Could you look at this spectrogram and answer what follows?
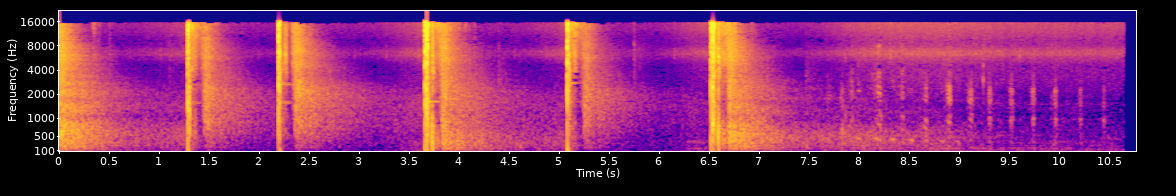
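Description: Gunshots and plastic soda bottles pressurised to about 100 psi bursting when hit: five sharp bangs, each trailing off in echo, the two loudest about three and a half and six and a half seconds in. A run of faint quick ticks follows near the end.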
